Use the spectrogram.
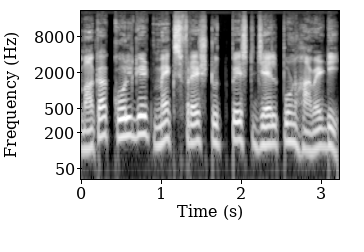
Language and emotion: Goan Konkani, neutral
